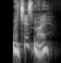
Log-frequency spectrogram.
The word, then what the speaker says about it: machismo: In the post-punk years, Glasgow-based bands like Orange Juice reacted against the overt machismo. I don't even know how to say it. – Machismo. – Is that right? – Machismo.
